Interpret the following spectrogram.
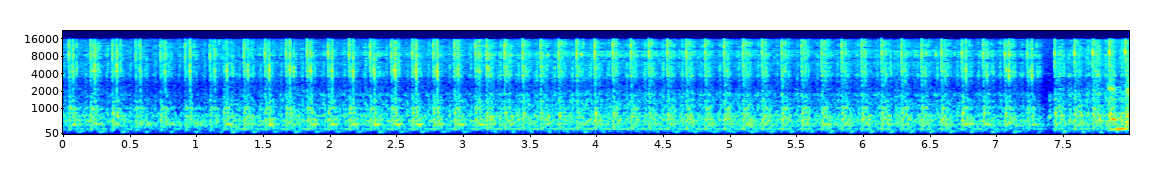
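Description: Quilting machine stitching free-motion at a steady speed: a fast, even run of needle strokes over the motor's hum.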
